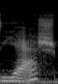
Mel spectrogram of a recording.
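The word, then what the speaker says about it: Iași: university at koozai University and city itself is yesh but it's spelled ia si so ia s is pronounced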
